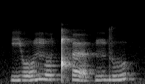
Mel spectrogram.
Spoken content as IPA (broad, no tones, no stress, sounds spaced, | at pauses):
j o n̪ o ǃʰ œ | n d u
